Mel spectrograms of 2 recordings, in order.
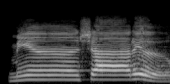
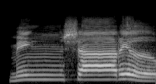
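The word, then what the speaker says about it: مِنْ شَرِّ: a'udzu birabbinnas malikinnas ilahinas mi syarril waswasil khannas Apakah seperti itu Ming syarril waswasil khannas salah tapi yang benar adalah Mi syarril roknya ditasydid ada Kadang orang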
